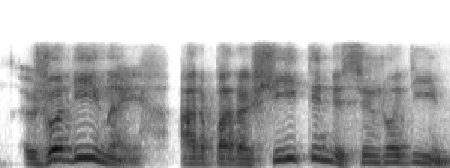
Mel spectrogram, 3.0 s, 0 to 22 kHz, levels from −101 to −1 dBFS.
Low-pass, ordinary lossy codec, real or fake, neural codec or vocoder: 7.2 kHz; Opus, 24 kbps; fake; codec, 16 kHz, 0.8 kbps, ZipCodec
